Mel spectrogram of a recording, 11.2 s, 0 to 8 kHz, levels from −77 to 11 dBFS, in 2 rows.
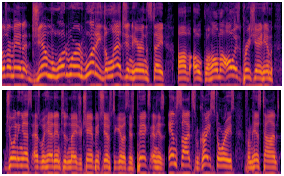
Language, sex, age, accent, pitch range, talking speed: English, male, 30-49, American, 170-225 Hz, 220 wpm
